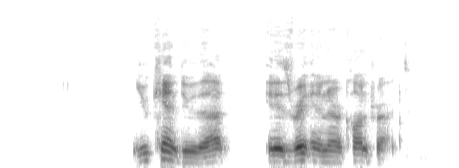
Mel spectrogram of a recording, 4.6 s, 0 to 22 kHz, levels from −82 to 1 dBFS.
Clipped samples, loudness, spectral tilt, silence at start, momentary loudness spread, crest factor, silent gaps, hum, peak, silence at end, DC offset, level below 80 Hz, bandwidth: under 0.1%; -32 LUFS; -5 dB/octave; 1.35 s; 16 LU; 20 dB; none; none; -16 dBFS; 0.7 s; under 0.1%; -78 dBFS; 12 kHz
